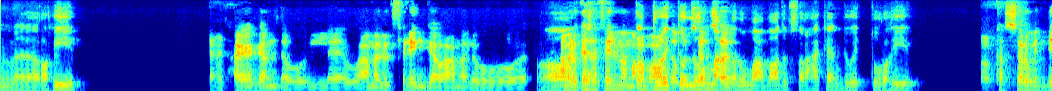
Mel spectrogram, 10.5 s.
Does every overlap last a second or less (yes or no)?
no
